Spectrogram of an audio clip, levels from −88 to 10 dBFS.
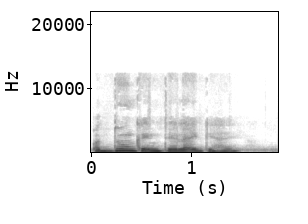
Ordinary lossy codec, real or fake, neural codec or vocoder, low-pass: AAC, 32 kbps; fake; autoencoder, 48 kHz, 128 numbers a frame, DAC-VAE, trained on Japanese speech; 19.8 kHz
